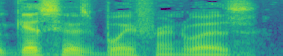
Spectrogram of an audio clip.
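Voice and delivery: usual speaking voice

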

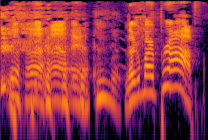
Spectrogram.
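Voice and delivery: slow drawn-out laughing toy voice; pull string toy. Retold or imitated. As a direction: stretch it like a winding-down doll. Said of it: "What does he say when you pull the string".

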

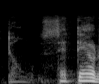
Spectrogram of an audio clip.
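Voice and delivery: urgent whispered warning. Retold or imitated. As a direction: whisper it sharply, embarrassed. Girlfriend hissing at boyfriend.

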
